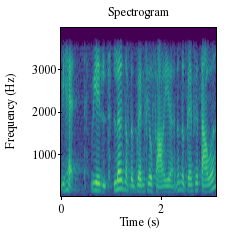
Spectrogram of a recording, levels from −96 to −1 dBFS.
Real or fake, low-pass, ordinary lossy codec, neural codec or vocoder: real; 3.6 kHz; none; none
